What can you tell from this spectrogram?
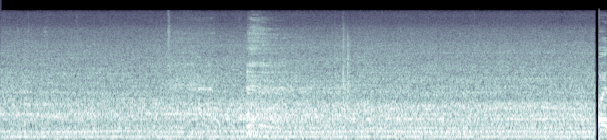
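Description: Steady hum of running machinery, a low drone with a higher tone over it, typical of a fan or air-conditioning unit. A brief clatter sounds about two and a half seconds in.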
